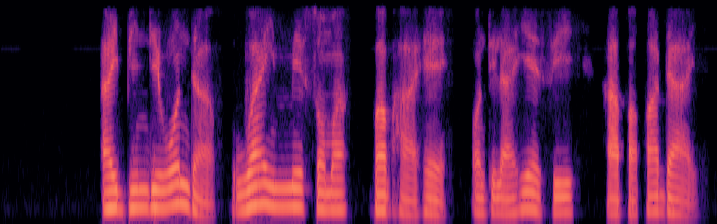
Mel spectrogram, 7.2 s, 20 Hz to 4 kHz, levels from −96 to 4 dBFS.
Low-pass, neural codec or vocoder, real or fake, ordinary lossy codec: 3.6 kHz; none; real; AAC, 32 kbps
